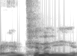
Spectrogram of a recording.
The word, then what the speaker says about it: antimony: but the the antim antimony or antimony as some people pronounce it is the war metal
